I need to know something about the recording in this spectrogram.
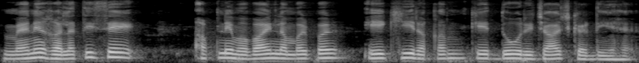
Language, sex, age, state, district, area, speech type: Urdu, male, 18-30, Delhi, North East Delhi, urban, spontaneous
